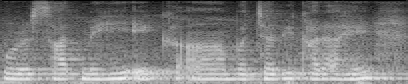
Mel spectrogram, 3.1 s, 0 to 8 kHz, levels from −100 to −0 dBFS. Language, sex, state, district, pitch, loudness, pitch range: Hindi, female, Arunachal Pradesh, Papum Pare, 185 Hz, -14 LUFS, 180-200 Hz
